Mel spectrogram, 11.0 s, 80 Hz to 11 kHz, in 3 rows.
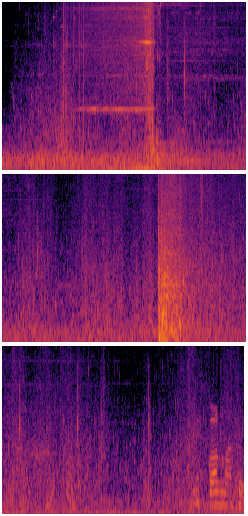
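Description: Water sloshes faintly in a flooded basement in the video game Alan Wake 2, soft wading and splashing movements with a couple of louder thumps amid quiet, dark ambience.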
